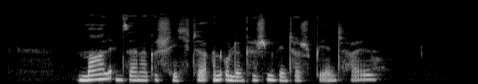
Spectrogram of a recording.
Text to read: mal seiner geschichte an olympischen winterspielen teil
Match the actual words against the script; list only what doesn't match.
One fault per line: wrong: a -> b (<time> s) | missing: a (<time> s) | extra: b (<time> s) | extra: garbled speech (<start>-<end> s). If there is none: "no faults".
extra: in (1.1 s)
